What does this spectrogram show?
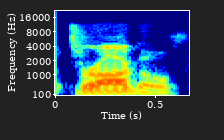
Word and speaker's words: Throggle: T8, just like throttle, except for use GG instead of TT. Oh, Throggle.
